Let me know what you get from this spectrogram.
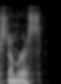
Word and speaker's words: Stumbris: You can follow me on the app formerly known as Twitter, at Kedrick Stumbris. Spelled how it sounds. Interestingly enough, people love to insert letters into weird places into the name. It is pronounced and spelled phonetically. Weird.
